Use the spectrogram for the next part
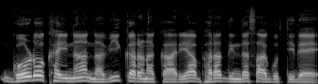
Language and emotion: Kannada, neutral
